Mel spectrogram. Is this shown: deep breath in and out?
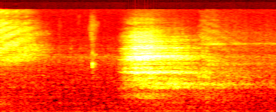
yes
